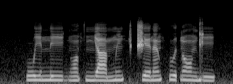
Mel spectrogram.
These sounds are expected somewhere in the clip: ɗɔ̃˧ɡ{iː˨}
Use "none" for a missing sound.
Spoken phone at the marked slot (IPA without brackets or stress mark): iː˨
